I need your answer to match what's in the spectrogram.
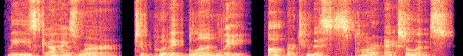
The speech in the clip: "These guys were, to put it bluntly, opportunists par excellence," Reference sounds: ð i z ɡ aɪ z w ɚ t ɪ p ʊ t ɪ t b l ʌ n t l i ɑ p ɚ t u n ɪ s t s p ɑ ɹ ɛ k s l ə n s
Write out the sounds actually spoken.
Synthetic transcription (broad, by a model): ð i z ɡ aɪ z w ɚ t ɪ p ʊ t ɪ t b l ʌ n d l i ɑ p ɚ t u n ɪ s t s p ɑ ɹ ɛ k s l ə n s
